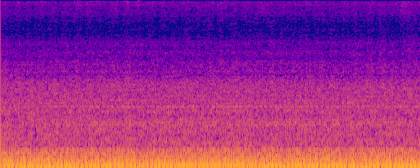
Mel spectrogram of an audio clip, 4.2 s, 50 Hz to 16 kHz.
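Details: 305 H.O. small-block Chevy warm idle after restarting following an hour's sit, accelerator pump squirt confirmed: low steady even rumble, no stumble, miss or knock; idles smoothly.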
